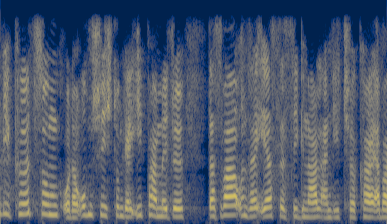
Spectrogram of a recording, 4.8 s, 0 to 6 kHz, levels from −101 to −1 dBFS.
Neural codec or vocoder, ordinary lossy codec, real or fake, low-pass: vocoder, 44.1 kHz, 128 mel bands, Pupu-Vocoder; none; fake; 5.4 kHz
